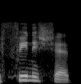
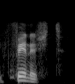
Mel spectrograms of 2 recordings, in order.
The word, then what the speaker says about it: finished: Like, for example, when you say I finish it, remember the ed is not normally pronounced like it. It's like the t finished.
